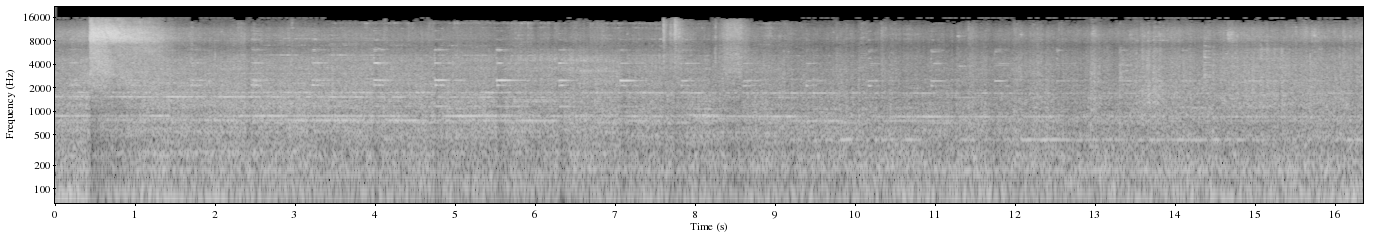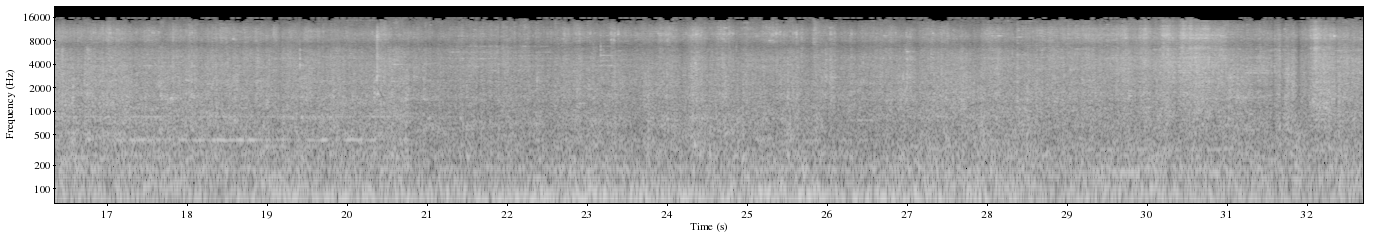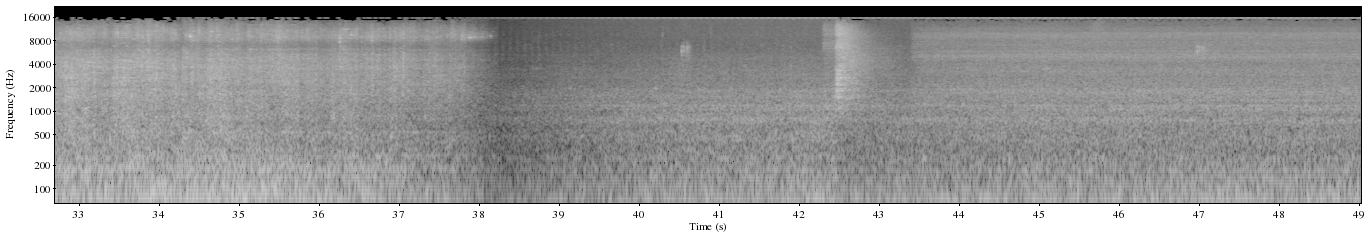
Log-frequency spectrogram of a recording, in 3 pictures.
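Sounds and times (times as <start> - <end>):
freight train wheels rumbling: 0.0 - 49.0
background noise: 36.0 - 44.5
brief hiss: 42.4 - 43.2.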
